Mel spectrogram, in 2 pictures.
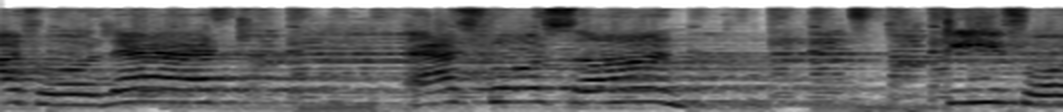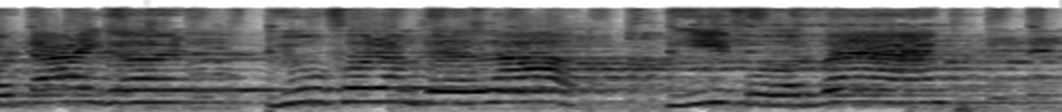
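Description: A children's alphabet phonics song: a high-pitched, childlike sung voice carrying a simple melody over a bright backing track with a steady beat.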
